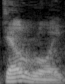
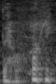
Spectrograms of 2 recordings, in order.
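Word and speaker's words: Delroy: he's incredible he plays a chap called Jack deloy which is a lot easier to pronounce it's not pronounced dely no deloy deloy deloy deloy this because he have a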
